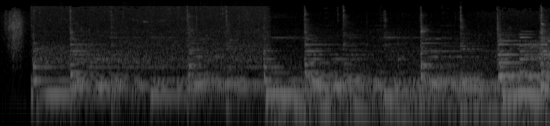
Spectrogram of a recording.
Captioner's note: gentle music; engine rumbling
